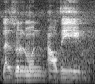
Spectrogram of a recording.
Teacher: Inna syirka la zulmun mun, ini izhar karena ketemu dengan huruf ain.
